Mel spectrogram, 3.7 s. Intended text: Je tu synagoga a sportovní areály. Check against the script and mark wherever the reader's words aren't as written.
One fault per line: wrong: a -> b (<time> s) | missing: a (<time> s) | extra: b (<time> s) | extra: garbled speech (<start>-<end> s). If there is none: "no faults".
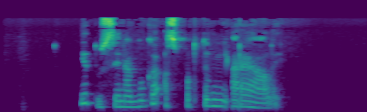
no faults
